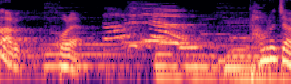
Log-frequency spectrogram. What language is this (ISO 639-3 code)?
jpn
